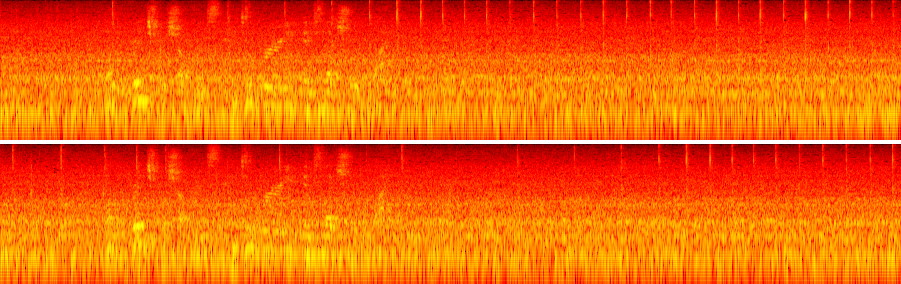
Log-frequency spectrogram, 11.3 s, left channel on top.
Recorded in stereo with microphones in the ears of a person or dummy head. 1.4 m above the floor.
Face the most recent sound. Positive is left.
turn(degrees=0)  # may be behind; listen again after turning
